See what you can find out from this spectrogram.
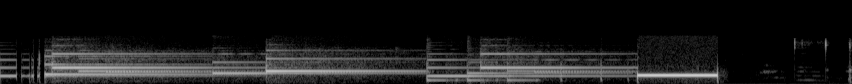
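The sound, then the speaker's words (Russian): Electronic telephone line tones while a call is being transferred: a series of steady synthetic notes that change pitch every second or so, ending in one louder sustained tone before the line goes quiet. “Здравствуйте, минуту я переведу.”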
